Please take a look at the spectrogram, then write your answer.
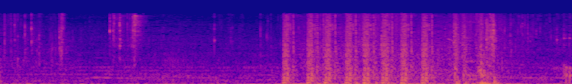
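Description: Gunfire in a zombies video game: sparse single shots at first, then dense rapid automatic bursts, sharp and fairly loud with no talk over them.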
